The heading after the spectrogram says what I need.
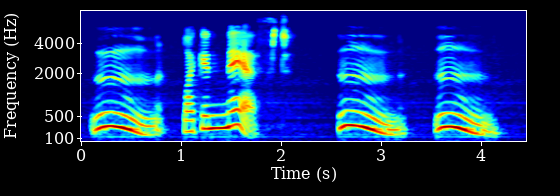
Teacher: Remember, it's a nasal. Your tongue's behind your teeth. It's voiced.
